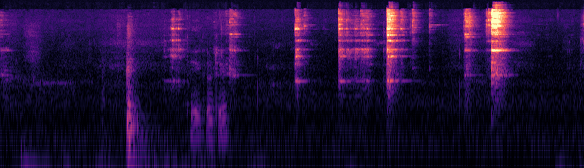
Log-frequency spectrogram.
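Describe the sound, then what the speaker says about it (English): Dishes and cutlery being washed and handed over in a home, with sharp clinks of glass, bowls and silverware at irregular intervals over a quiet background while a voice speaks briefly. "Wash dishes now."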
